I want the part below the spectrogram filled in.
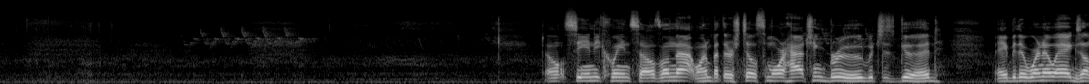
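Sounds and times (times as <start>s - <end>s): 
many honeybees buzzing at an open hive: 0.0s - 10.8s
speech: 5.4s - 10.8s.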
